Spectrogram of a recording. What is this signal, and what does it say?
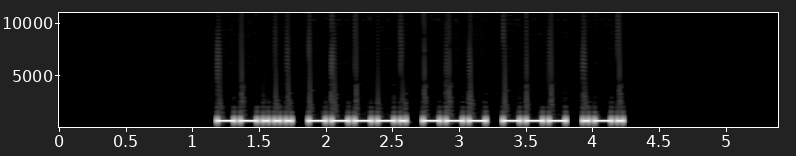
Morse code, heard as a keyed tone, about 27 wpm, 700 Hz. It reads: 79OOR
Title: Code Groups - 5 Letter:Numbers - 28wpm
